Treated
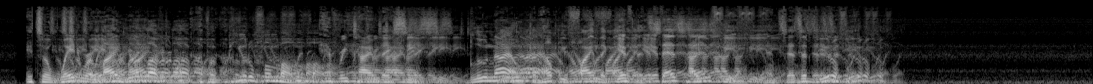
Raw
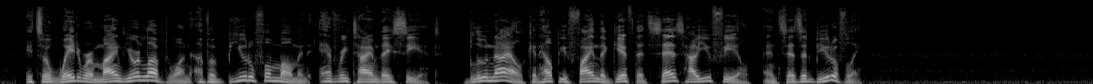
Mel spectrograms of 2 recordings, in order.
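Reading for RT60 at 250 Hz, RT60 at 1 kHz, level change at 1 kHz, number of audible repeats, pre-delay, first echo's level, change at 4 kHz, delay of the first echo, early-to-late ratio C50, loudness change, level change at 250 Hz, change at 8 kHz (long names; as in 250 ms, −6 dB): no reverb audible, no reverb audible, +9.5 dB, 4, no reverb audible, −13.0 dB, +9.5 dB, 127 ms, no reverb audible, +10.0 dB, +10.5 dB, +9.5 dB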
